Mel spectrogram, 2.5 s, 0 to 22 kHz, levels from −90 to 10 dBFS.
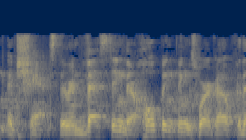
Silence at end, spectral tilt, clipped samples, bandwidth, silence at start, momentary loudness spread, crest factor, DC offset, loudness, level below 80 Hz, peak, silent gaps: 0 s; -1.5 dB/octave; under 0.1%; 8.2 kHz; 0 s; 3 LU; 20 dB; under 0.1%; -20 LUFS; -72 dBFS; 0 dBFS; none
